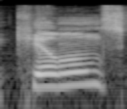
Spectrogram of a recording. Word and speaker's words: kilns: of interesting ceramics display am i pronouncing it right to say the kilns kil and s the kilns of Alfred is at the pronunciation yes it is and it's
